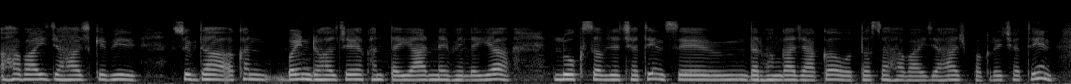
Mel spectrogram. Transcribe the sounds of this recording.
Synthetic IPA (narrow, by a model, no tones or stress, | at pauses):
ɦəʋaid͡ʒəɦad͡ʒkebʱi | subid̪ʱaəkʰənbəɪnɾəɦəlt͡ʃʰɛəkʰənt̪əjaɾnəjbʱeləija | loksəbd͡ʒet͡ʃʰət̪ʰinsed̪əɾbʱə̃ŋɡad͡ʒakəot̪ːəsə̃ɦəʋaid͡ʒəɦad͡ʒpəkɾɛt͡ʃʰət̪ʰin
